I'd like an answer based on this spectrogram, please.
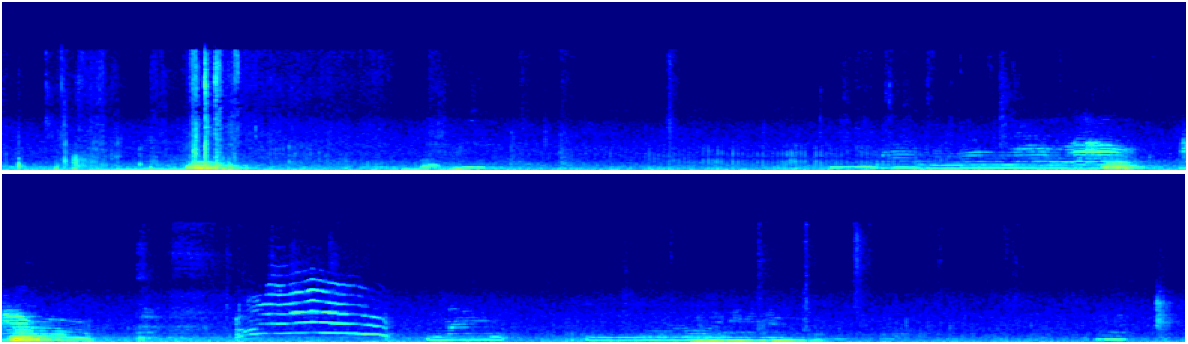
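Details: Cat meowing several times, drawn-out harmonic calls rising and falling, with some higher bent cries near the middle and a few soft grunts, plus brief knocks and faint background noise.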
